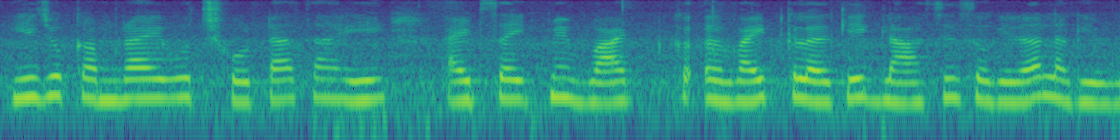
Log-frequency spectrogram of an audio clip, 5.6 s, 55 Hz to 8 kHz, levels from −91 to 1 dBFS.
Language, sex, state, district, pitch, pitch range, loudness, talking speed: Kumaoni, female, Uttarakhand, Tehri Garhwal, 235 Hz, 220-245 Hz, -20 LUFS, 205 wpm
